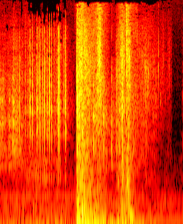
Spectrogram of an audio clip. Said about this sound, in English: Okay, so now we'll be rolling damage dice for you. Let's see here. The first arrow.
